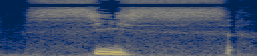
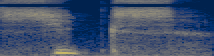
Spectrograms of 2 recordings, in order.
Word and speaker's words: six: Six, six. Okay, so it's not six, it's six, all right?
